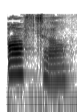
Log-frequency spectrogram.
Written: oftel

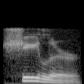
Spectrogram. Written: Sheeler

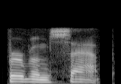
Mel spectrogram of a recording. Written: verbum sap

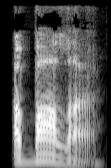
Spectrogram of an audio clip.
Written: abolla

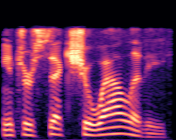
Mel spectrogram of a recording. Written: intersexuality

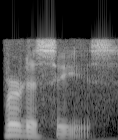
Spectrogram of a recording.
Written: vertices

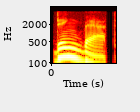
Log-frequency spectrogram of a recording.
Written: dingbat

